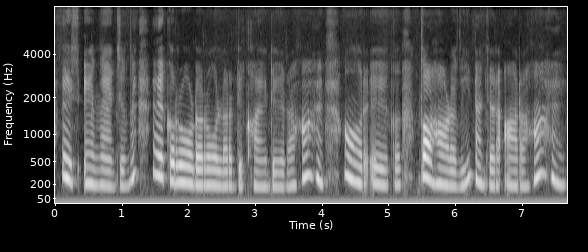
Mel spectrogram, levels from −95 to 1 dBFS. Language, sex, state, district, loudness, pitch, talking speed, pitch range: Hindi, female, Rajasthan, Jaipur, -22 LUFS, 205 Hz, 140 wpm, 185-275 Hz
